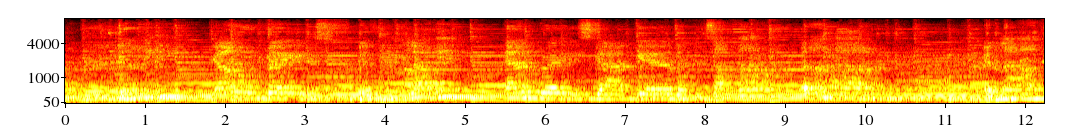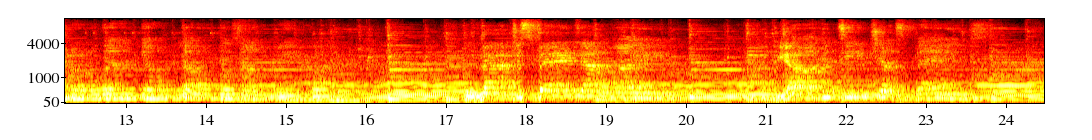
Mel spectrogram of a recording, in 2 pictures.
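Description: Acoustic guitar strummed steadily in a solo live performance, ringing chords played continuously.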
